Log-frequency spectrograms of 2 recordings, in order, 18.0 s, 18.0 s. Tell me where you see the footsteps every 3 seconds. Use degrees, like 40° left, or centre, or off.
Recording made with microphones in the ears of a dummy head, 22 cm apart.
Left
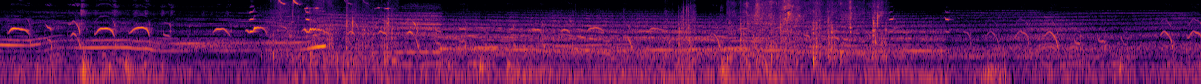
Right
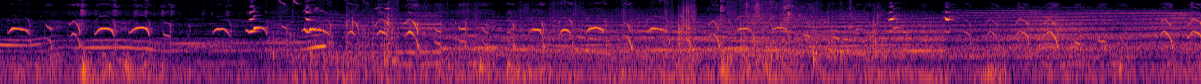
off, 40° left, 40° right, centre, 60° left, off.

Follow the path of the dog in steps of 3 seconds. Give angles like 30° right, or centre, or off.
centre, 20° right, 40° right, 50° right, 60° right, 60° right.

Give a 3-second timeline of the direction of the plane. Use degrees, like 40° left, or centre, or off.
50° left, 40° left, 20° left, centre, 20° right, 40° right.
